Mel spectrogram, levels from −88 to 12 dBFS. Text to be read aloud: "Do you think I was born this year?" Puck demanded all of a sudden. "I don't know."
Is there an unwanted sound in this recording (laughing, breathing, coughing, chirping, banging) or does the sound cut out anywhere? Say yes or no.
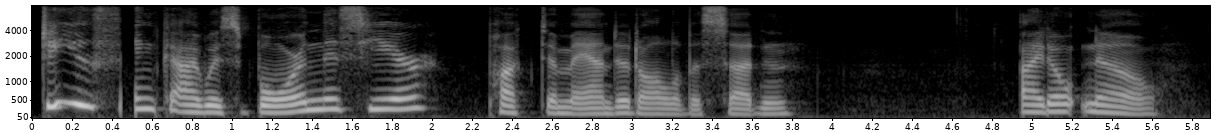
yes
